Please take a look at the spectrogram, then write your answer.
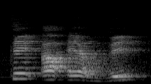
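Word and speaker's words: tarv: T-A-R-V, qui se prononce T-A-R-W, tar, qui vient apparemment de taureau et qui peut être utilisé pour coureur de femmes que tard.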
